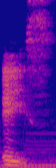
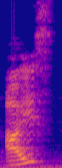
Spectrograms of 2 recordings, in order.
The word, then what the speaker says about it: Ais: I think it's ace. It's It's pronounced as Ace. I like to pronounce ice, but apparently it's not ice.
